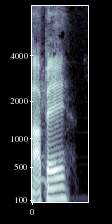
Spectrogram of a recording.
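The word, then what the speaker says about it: Mbappé: Is that how you pronounce yep. it? Mbappe, PSG, mm-hmm. Paris, Paris team. Yes, that's correct.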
